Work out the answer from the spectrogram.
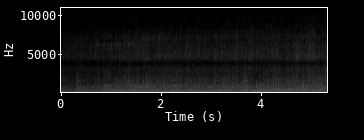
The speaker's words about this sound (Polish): A zaczniemy sobie od potężnego Bella Boeinga V-22, który totalnie niszczy szpitalne lądowisko, nieprzystosowane do obsługi takiego kolosa.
